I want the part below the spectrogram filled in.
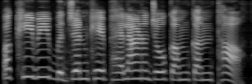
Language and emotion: Sindhi, neutral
